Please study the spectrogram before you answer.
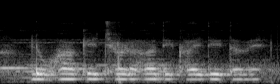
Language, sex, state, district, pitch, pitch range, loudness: Chhattisgarhi, female, Chhattisgarh, Sukma, 240 Hz, 235-245 Hz, -17 LUFS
